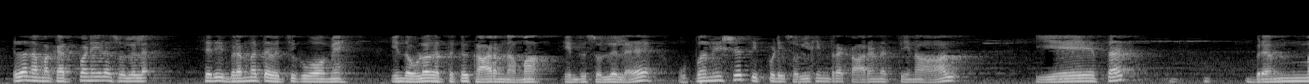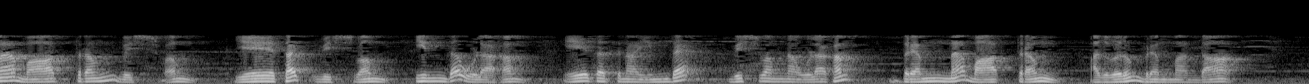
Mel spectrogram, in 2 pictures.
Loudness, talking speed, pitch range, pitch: -20 LUFS, 75 wpm, 120-150 Hz, 135 Hz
